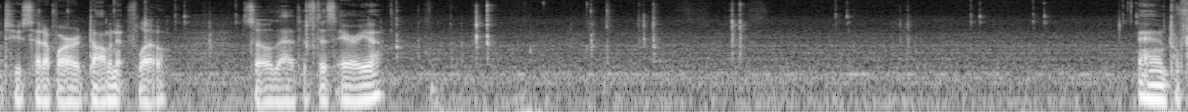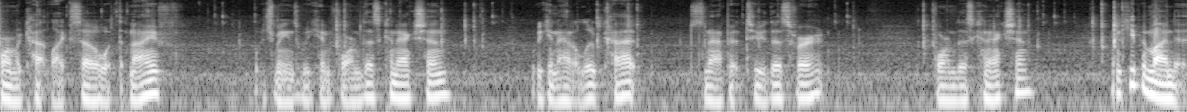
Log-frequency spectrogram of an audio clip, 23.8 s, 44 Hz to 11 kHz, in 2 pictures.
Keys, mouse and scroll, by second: 0.4 shift+middle click, 0.4 shift+middle click, 0.7 middle click, 1.3 1, 1.7 click, 2.3 shift+click, 3.2-4.6 middle drag, 4.6 KP_5, 5.4 scroll up 1, 6.0 shift+middle click, 6.2 scroll up 1, 6.6 alt+a, 7.3 k, 8.3 click, 9.0 c, 9.7 click, 11.2 click, 11.6 KP_Enter, 12.3 middle click, 12.9 shift+middle click, 13.1 middle click, 14.0 click, 14.2 click, 14.4 shift+click, 15.2 j, 15.4-16.0 scroll down 2, 15.8 middle click, 16.5 ctrl+r, 16.6 ctrl+click, 16.9 right click, 17.4 middle click, 17.8 g, 18.1 x, 19.3 ctrl+click, 19.7 click, 20.2 shift+click, 20.7 scroll up 1, 21.6 scroll down 1, 22.0 ctrl+r, 22.3 ctrl+click, 22.5 right click, 22.8 g, 23.0 y.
